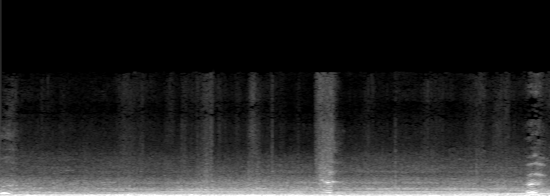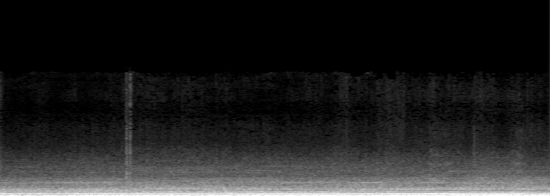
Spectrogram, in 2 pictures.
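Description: A vehicle's engine rumbles steadily from inside the cabin.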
